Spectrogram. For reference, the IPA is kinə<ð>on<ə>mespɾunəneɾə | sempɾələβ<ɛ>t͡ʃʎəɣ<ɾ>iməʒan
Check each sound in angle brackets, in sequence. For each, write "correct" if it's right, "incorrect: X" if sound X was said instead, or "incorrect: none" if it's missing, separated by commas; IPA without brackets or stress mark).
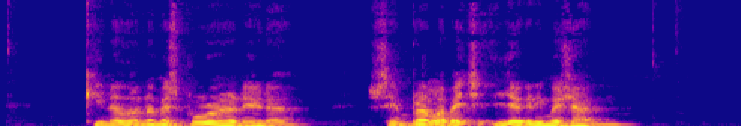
correct, correct, correct, correct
